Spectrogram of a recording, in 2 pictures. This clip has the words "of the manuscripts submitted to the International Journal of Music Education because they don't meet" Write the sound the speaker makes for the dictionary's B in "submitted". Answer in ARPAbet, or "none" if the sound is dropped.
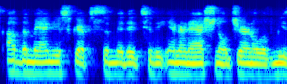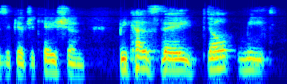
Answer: B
